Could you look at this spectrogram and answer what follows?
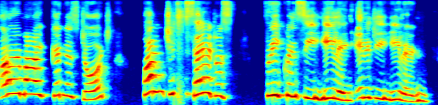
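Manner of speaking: high, excited, amazed gasp of delight.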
